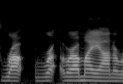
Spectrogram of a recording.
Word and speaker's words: Ramayana: So they did the Ramayana. Okay, I totally said that wrong because it's Ramayan, but I'm whiting, I'm Americanizing the word up so you can actually find it.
